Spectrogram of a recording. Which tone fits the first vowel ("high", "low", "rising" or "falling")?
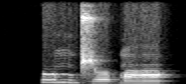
high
